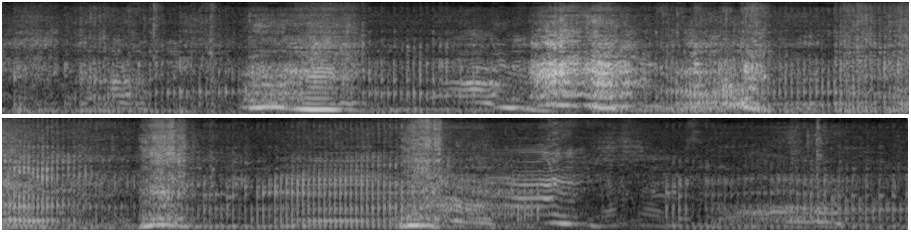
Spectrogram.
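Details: Several lions fighting, four attacking a single lion that growls and resists. Deep, rough roars come in separate bursts about every one to two seconds, each a short rising-falling groan, with some overlapping growls.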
